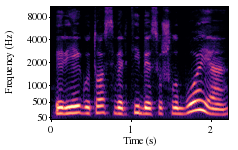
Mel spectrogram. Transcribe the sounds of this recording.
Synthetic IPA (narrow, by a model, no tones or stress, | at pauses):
ɪɾjɛɪɡʊt̪oːsʋʲɛɾʲt̪ʲiːbʲeːsʊʃlˠʊbuɔjɛ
